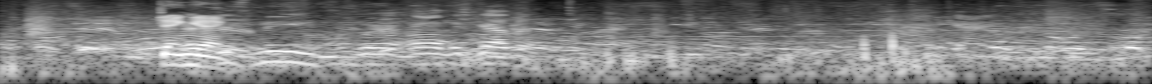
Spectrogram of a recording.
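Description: Men and women talk with animation nearby, outdoors.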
